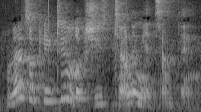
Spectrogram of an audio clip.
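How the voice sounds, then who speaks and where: Racing along with wildly swooping pitch, a woman with a slightly high voice reads a picture book to young children. She encourages them with chatty asides and questions. Expect a roomy echo and clear background noise.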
